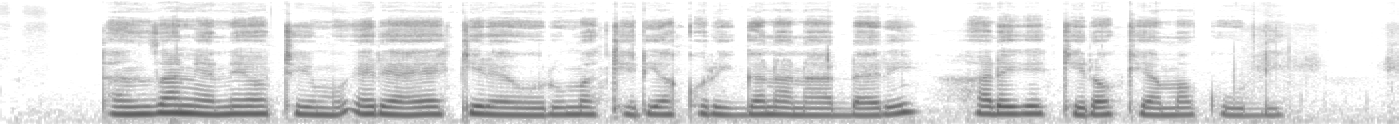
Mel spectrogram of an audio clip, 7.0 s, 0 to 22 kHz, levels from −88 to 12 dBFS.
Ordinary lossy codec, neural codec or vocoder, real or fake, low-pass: none; none; real; none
